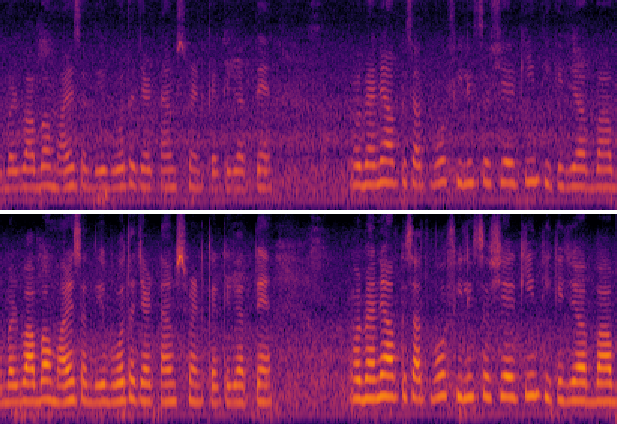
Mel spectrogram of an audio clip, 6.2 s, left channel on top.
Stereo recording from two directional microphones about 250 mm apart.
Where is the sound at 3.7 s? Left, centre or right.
Right.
